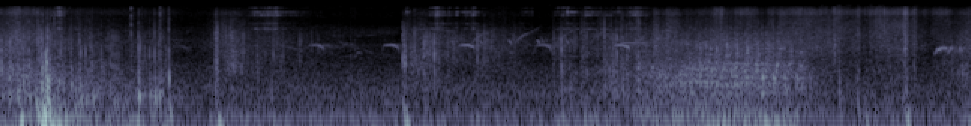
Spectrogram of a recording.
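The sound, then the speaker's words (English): A horse shuffles, its hooves clopping in a few scattered, uneven steps, with a short whinny mixed in over a quiet outdoor background, as its rider rides up to a house, dismounts and ties it off. “I rode up to it, dismounted and tied off my horse.”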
